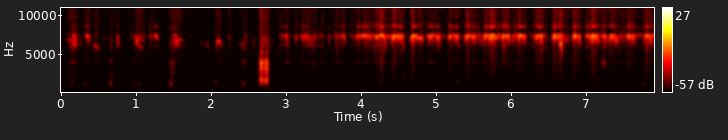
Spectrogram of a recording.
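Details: Great tit nestlings, nine days old, begging for food during a feeding at a nest in Ostwald on 15 June 2020: a thin, high, continuous hiss of begging calls that swells in the second half, over frequent scratches and taps.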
